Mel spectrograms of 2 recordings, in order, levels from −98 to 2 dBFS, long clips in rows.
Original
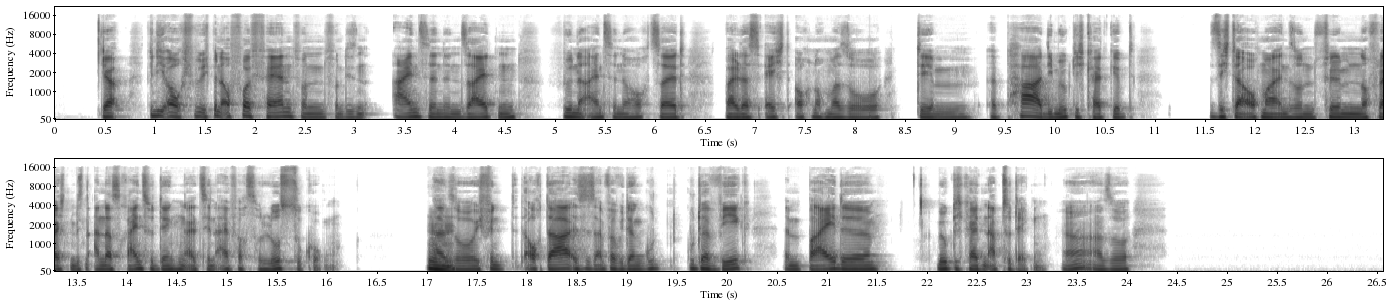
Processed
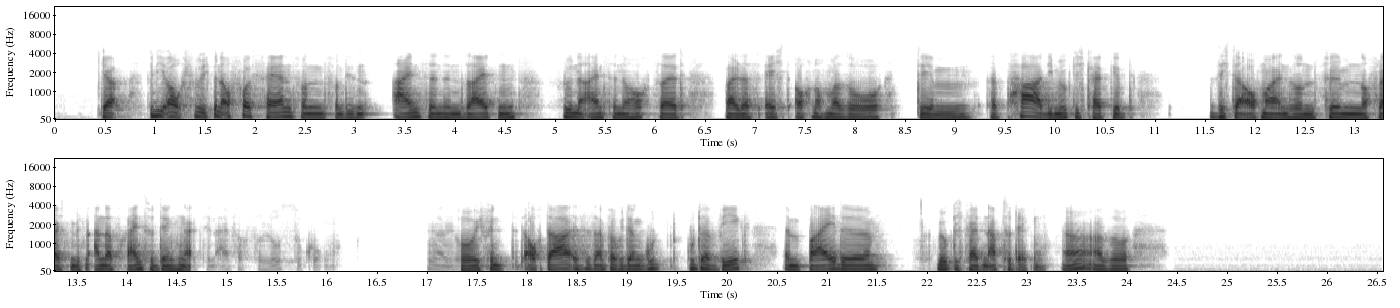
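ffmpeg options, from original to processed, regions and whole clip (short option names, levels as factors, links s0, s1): -filter_complex "[0:a]asettb=1/sr,asplit=3[s0][s1][s2];[s0]atrim=end=14.634[s3];[s1]atrim=start=14.63:end=17.35,asetpts=PTS-STARTPTS,afade=t=in:d=0.004:c=qsin,afade=t=out:st=2.716:d=0.004:c=qsin,acompressor=threshold=0.0355:ratio=3:attack=3.2:release=140:knee=1:detection=peak,aderivative[s4];[s2]atrim=start=17.346[s5];[s3][s4]acrossfade=d=0.004:c1=hsin:c2=qsin[s6];[s6][s5]acrossfade=d=0.004:c1=qsin:c2=hsin,lowpass=f=1000:w=0.5412,lowpass=f=1000:w=1.3066,aecho=1:1:4.4:0.46,acompressor=threshold=0.0794:ratio=3,volume=2"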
